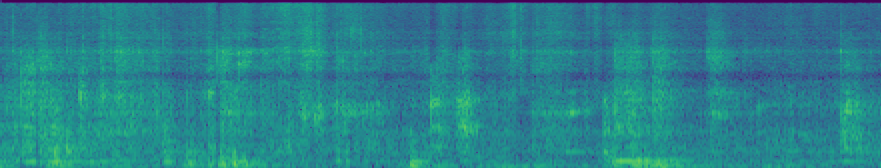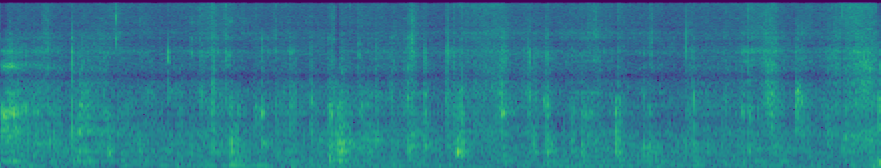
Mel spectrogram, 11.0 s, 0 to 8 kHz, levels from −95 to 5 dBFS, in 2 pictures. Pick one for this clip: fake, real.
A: fake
